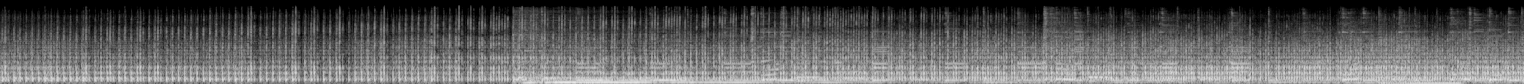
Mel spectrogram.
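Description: Motorboat engines running at speed, a steady mechanical drone that grows louder, with a strong low hum, about five seconds in.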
